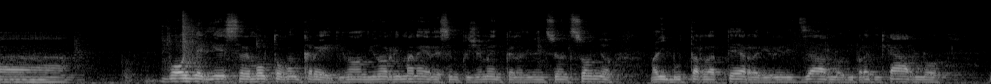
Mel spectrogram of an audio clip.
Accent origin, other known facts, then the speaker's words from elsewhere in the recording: Sicily, Italy; io non avevo mai sentito parlare di lui, pur essendo siciliano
